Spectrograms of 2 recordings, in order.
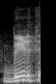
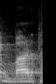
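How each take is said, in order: First: "बिर्थ" with "ih" as the vowel; short I misreading. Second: "बर्थ" with "uh" after the b; correct "uh" vowel. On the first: Teacher denying this reading of birth, "बिर्थ" with "ih". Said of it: "बिर्थ भी नहीं बोल रहे". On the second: Teacher giving the correct reading, "बर्थ" with "uh". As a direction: say birth as "बर्थ", burth. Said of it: "हम इसे बर्थ बोल रहे हैं". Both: Shown as a demonstration.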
